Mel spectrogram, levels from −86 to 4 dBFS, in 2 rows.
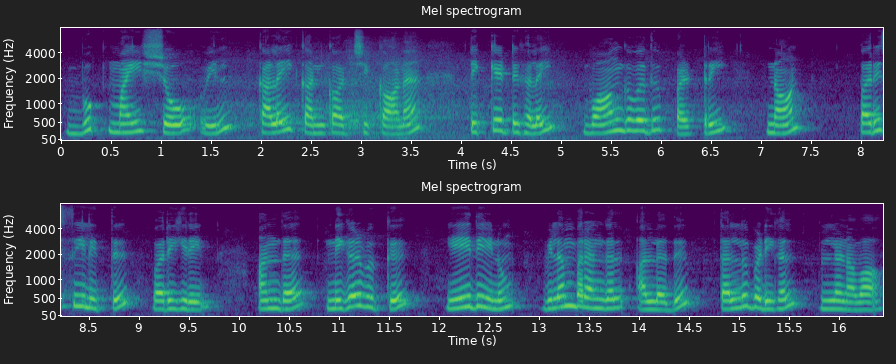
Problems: background sounds at intervals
